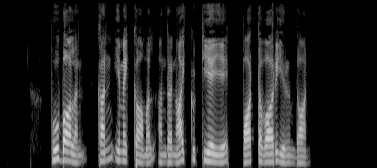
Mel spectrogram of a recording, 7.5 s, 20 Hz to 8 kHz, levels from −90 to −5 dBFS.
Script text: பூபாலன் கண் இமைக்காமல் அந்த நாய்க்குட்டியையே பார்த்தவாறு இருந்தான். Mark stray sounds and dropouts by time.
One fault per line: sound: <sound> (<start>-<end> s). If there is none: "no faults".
no faults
